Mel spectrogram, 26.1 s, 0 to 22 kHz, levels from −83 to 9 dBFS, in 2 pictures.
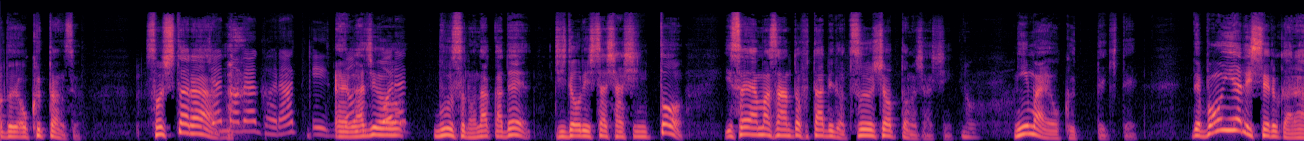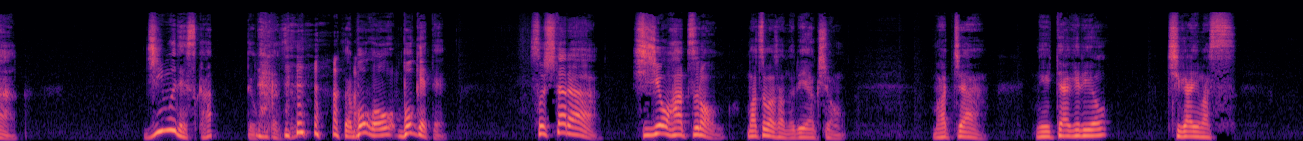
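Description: No dropouts, glitches, distortion or other transmission or processing faults can be heard anywhere in the recording.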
